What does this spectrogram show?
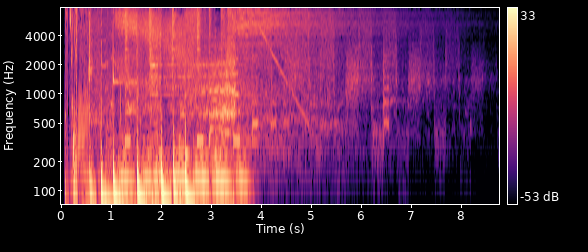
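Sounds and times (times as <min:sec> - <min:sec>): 
transition effect: 0:00.2 - 0:07.4.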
